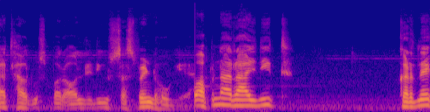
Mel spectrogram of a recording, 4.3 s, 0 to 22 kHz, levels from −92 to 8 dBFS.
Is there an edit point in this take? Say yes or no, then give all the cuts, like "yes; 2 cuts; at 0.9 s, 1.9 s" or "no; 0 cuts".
yes; 1 cut; at 1.9 s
